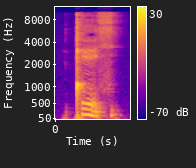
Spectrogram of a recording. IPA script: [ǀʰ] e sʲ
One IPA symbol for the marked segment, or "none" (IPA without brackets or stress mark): ǃʰ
